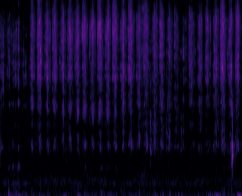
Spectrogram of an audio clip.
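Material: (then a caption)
Plastic. Fingertips and nails scratch and rub the outer wall of an empty, hollow red plastic party cup held in both hands near the microphone. Quick, repeated scratching strokes make a bright, hissy rasp over a low rumble, keeping a steady brushing rhythm that swells slightly louder toward the end.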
